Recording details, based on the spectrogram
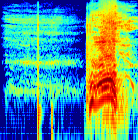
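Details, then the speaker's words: An adult announces he is about to sneeze while playing a video game, then gives a short indrawn catch and one loud, explosive sneeze. "looking at last video i realized that i uh you can hear me sneezing really easily and i apologize for that it's actually really annoying"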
